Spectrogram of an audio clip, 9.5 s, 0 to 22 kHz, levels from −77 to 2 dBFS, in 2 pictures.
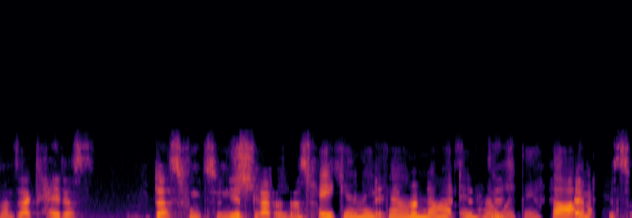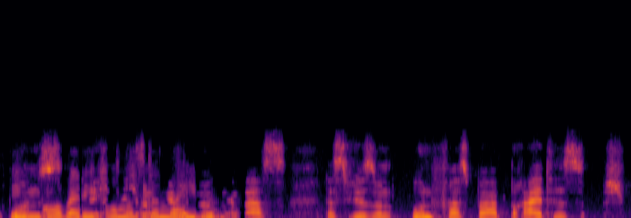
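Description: Speech recorded over a call shows speech suppressed in double talk at 2.03–3.82, 3.99–4.13, 4.29–4.65 and 5.16–6.66 s, where the voice dips by roughly 20 to 40 dB, likely because an echo canceller ducked it while the far side talked. Echo leak appears as brief delayed copies at 4.40–4.46, 4.62–4.67 and 5.08–5.15 s, lagging by 252 ms and sitting well below the speech, likely loudspeaker echo the far end failed to cancel.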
